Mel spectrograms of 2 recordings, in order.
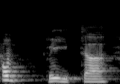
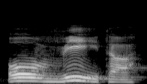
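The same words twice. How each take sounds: First: The V sound is single and short. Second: The V sound is doubled and lengthened. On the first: The speaker calls it wrong. "Not O vita" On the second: The speaker calls it right. "Notice how I doubled V"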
